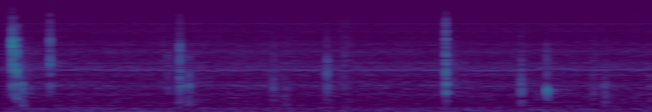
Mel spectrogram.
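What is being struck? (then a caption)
Plastic pouch of washing powder. Long nails tap and scratch the printed label on the back of a full white plastic washing powder pouch as it is held up, crinkling the plastic. Short, bright, dry ticks and crackles with almost no ring come at irregular intervals over a quiet background, with almost no low end.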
